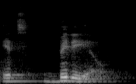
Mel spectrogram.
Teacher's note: The important thing is that both the I and the E are pronounced as short I sounds. It's not video, it's video.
